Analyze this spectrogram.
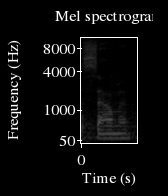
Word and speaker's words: salmon: Why put a L in the word and not pronounce it?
